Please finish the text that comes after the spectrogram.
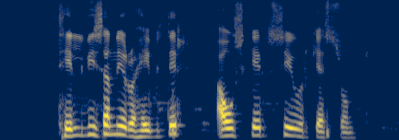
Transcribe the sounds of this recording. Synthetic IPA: t̪ʰɪlviːsanːɪɾɔɣɦeːjmɪlt̪ɪɾ̥ | a̰ːwscɪjɾ̥sɪːɣʏɾ̥cɛst̪sɔnt̪

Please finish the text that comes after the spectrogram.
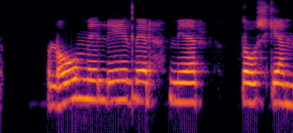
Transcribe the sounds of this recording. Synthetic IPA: ploːwmɪlɪːvɪɾ̥mjɛɾ̥ | θowscɛm

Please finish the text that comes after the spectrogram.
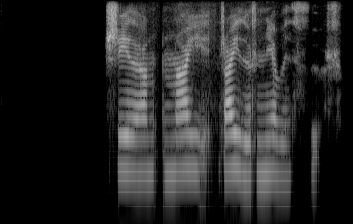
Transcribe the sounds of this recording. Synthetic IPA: siːðan | raːjðʏɾnɛːvɪðfœ̰ːɾ̥

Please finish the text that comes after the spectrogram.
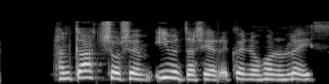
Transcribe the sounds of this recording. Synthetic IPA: hanːkaːt̪svɔsɛmiːvʏnt̪asjɛɾɛkʰvɛːnaɦɔːnʏmleːɥθ

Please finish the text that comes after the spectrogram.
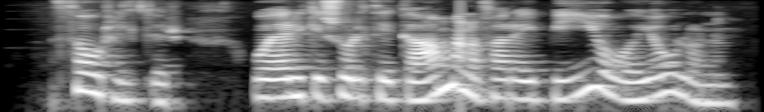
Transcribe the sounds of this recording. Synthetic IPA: θowɾ̥hɛlt̪ʏɾ̥ | ɔɣɛɾɛhcɪsvɔːlɪt̪ʰːɪkaːmanaðfaːɾaipiːjowajoːwlanʏm

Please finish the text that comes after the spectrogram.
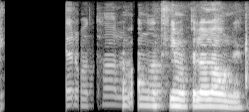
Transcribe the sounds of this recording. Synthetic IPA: ɛɾʏmaðt̪ʰaːlamanːant̪ʰiːmapɪlalaːwnɪ

